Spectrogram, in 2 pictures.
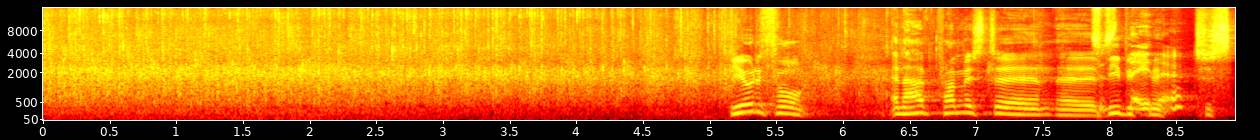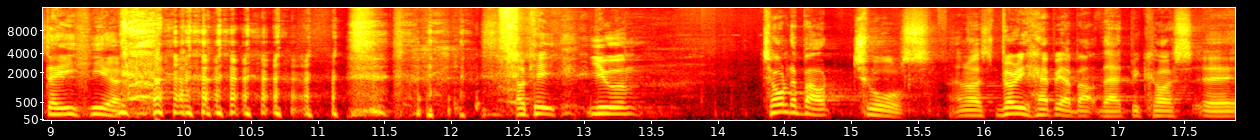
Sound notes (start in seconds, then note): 9.5 laughing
